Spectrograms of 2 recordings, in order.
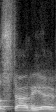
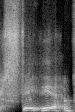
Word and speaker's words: Stadia: Is it Stadia or Stadia? – Well, Stadia, if you're a classics major, Stadia probably for everybody else.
